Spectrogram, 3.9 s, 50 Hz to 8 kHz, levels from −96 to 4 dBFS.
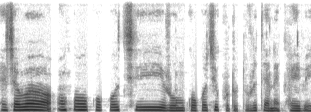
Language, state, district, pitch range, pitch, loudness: Idu Mishmi, Arunachal Pradesh, Lower Dibang Valley, 180-205 Hz, 200 Hz, -18 LUFS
